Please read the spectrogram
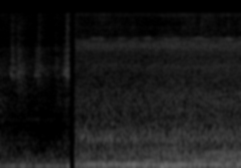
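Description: Faint room tone that switches abruptly, under a second in, to a steady low background noise of open air with a low hum.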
